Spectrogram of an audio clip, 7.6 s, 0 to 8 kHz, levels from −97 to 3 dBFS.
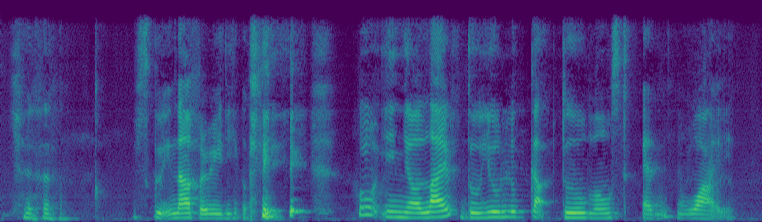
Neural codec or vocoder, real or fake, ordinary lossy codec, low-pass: codec, 16 kHz, 2 kbps, FreqCodec, larger model; fake; none; 7.2 kHz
